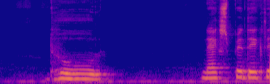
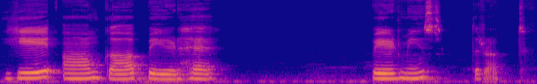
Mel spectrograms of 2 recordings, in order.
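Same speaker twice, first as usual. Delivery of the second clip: very slow, drawn-out sentence reading; slow dictation reading; slower than usual. Acted. Teacher reading a practice sentence to her class, very slow. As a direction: stretch every word so children can follow.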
